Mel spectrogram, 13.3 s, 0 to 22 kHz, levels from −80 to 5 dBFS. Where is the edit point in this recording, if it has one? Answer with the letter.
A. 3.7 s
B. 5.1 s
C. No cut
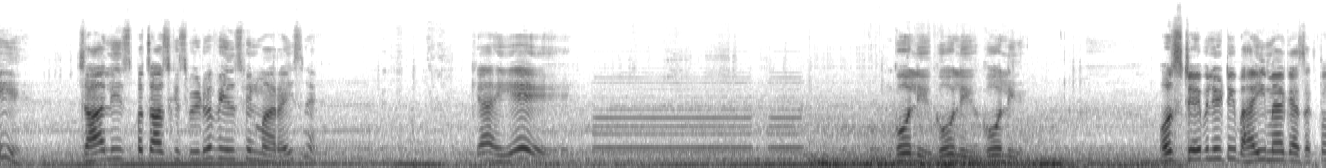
C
